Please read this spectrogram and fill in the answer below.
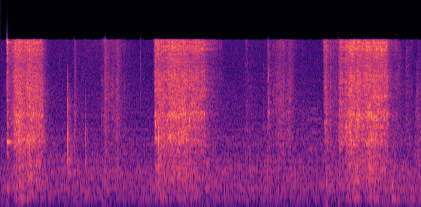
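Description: Metal scraper dragged across a stainless steel freeze-dryer tray, breaking up and scraping loose dry, flaky freeze-dried milk: three scrapes of half a second to a second each, with a few light clicks between them.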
